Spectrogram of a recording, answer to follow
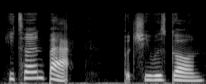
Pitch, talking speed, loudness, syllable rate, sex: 220 Hz, 205 wpm, -17 LUFS, 4.6 syllables/s, female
